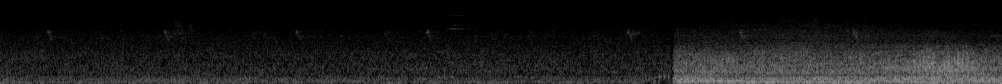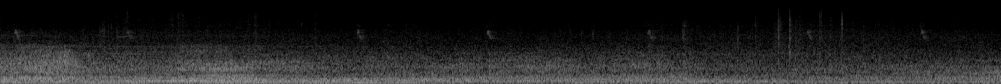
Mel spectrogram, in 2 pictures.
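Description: Outdoor background with a small bird chirping briefly about once a second. About seven seconds in, the sound jumps suddenly to a louder, steady low rumble that runs on.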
